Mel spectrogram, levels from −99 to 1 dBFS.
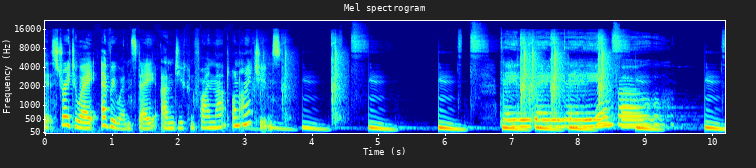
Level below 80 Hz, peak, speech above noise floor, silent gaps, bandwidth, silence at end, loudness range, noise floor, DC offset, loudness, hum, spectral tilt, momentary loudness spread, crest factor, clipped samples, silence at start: -78 dBFS; -14 dBFS; 38 dB; none; 20 kHz; 0 s; 8 LU; -69 dBFS; under 0.1%; -32 LUFS; none; -5 dB/octave; 14 LU; 20 dB; under 0.1%; 0 s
